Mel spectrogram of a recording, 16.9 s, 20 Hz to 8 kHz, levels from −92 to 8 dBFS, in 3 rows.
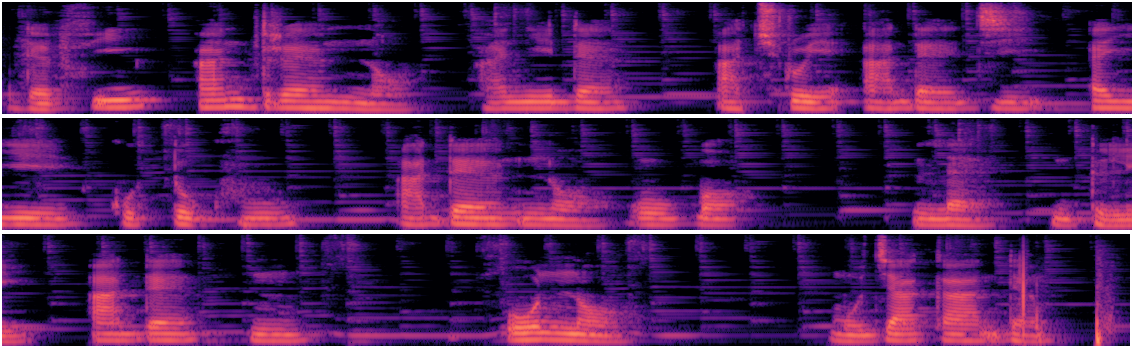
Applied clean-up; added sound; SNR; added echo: classical method log-MMSE.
